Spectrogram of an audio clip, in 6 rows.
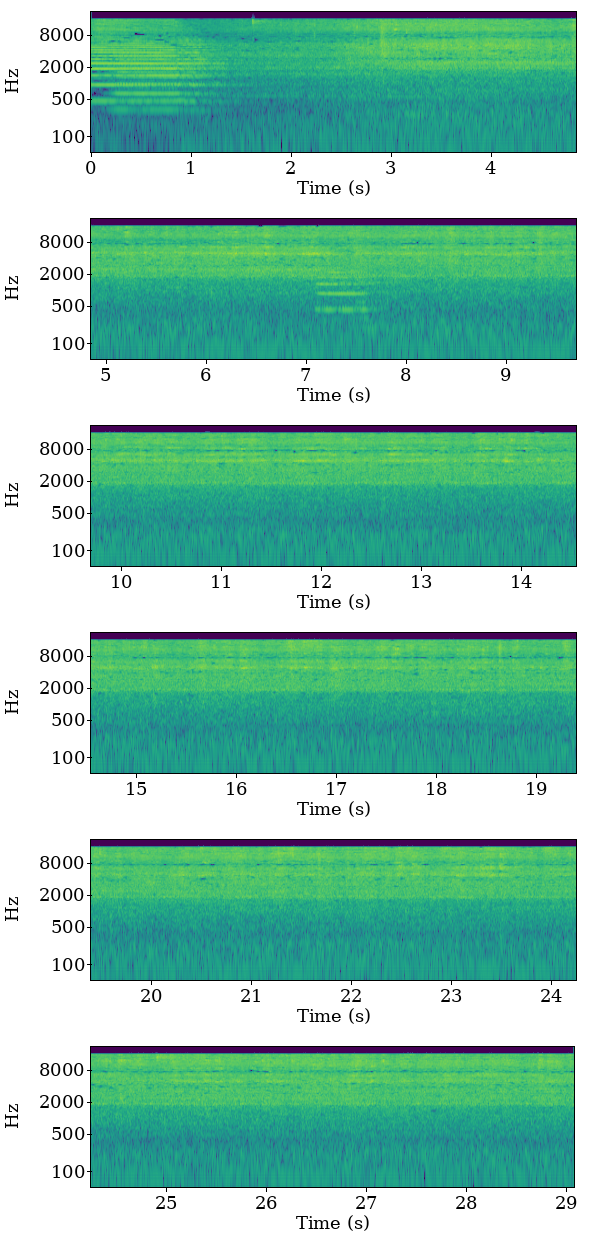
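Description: WDG3A diesel locomotive sounding a loud horn blast for about a second and a half, then a short second toot about seven seconds in, as it passes. It is followed by a long container freight train's wagons rolling by on the rails, a steady rolling noise with a faint high steady tone.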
